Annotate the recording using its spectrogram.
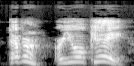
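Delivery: high, loud concerned call; worried Fergus. A narrator's reading. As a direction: check on her anxiously.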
